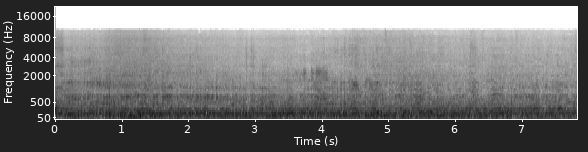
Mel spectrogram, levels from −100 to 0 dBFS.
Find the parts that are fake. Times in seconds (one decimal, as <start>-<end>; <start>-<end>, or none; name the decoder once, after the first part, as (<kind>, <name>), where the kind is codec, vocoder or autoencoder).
0.0-1.3 (codec, SNAC); 2.2-3.6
